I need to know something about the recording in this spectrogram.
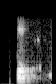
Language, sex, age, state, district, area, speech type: Tamil, male, 60+, Tamil Nadu, Madurai, rural, conversation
